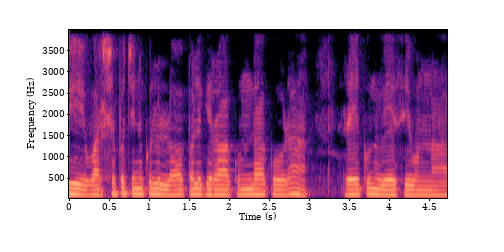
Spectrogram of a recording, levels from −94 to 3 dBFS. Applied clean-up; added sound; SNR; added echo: none; none; none; none.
